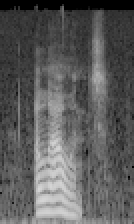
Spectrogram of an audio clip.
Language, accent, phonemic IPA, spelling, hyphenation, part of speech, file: English, US, /əˈlaʊɪns/, allowance, al‧low‧ance, noun / verb, En-us-allowance.ogg
- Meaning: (noun) 1. Permission; granting, conceding, or admitting 2. Acknowledgment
